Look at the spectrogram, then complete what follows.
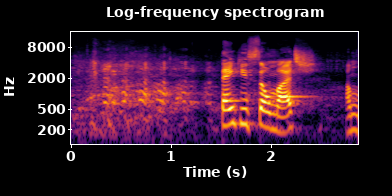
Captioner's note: audience laughing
